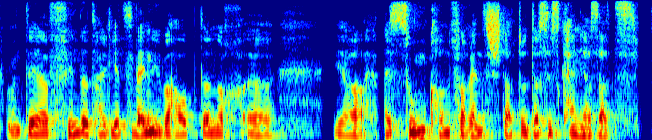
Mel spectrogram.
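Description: A man answering casually as a guest, reflective and pausing now and then to search for words. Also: low-pitched, fairly even intonation, darkish tone. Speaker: podcast guest, crime novelist. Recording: dull, lo-fi connection.

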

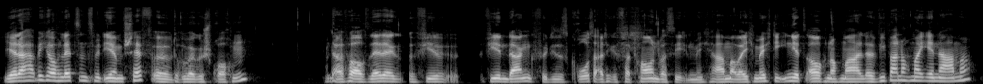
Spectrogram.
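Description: A man's voice: medium pitch, fast talker, dry recording, natural voice. Man playing a mock-earnest phone caller, dry close sound. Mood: mock-polite. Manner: mock-polite, formal, hesitant. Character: mock-earnest male tenant and consumer hotline surveyor. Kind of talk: improvised comic phone role-play.

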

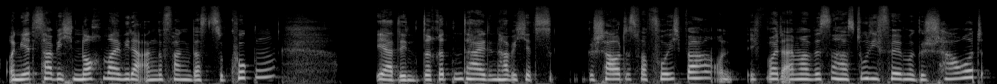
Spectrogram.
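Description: A woman's voice: on the high side, steady tone, normal speed, a little mellow. A woman in her thirties co-hosting a podcast, rambling and exasperated in casual chat, laughing often. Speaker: podcast co-host.

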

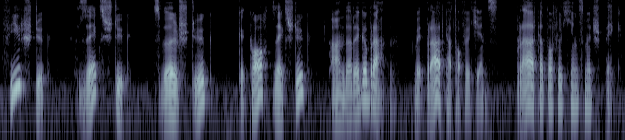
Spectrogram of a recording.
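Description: A man voicing a bearded Polish émigré who speaks slow, broken German with a Polish accent. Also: mid-range voice, huge pitch swings, creaky, full character voice. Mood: yearning. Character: impoverished Polish male émigré, bearded, smug.

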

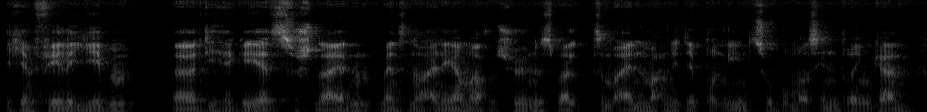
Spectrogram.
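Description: A man's voice: deep voice, fairly quick. A man hosting a casual family podcast, rambling and hesitant with many fillers. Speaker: podcast host, father.

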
